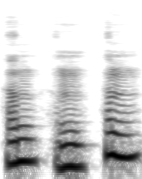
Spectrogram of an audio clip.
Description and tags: a variation of short hums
